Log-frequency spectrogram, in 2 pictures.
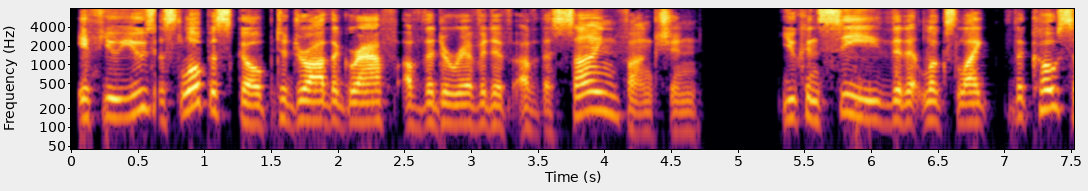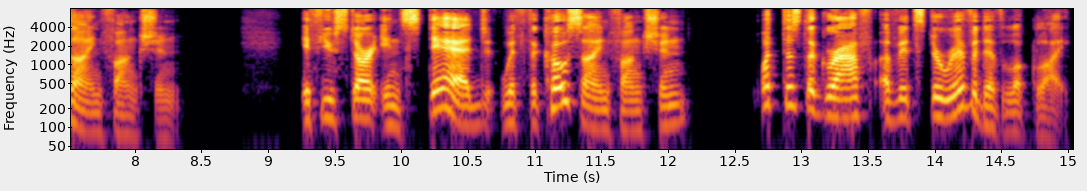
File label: narration; CALCULUS 7E; cengage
